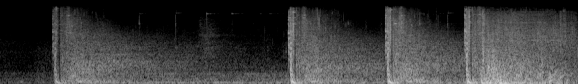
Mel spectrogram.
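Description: Rifle fire in the Resident Evil 4 remake, four loud sharp shots spaced a second or two apart, each followed by a long booming reverberant tail.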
